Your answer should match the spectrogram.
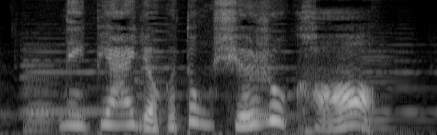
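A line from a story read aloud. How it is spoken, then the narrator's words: Surprised whisper. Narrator (Chinese): 他惊讶地低声说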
